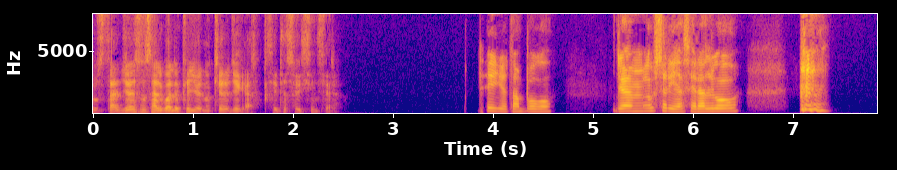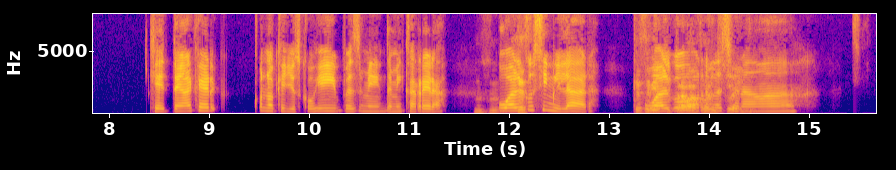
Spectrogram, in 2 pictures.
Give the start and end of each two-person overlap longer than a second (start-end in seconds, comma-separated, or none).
13.3-14.6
